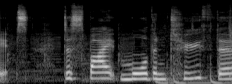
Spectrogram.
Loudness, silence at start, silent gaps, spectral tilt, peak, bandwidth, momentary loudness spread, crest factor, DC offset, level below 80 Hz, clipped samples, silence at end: -19 LUFS; 0 s; none; -3.5 dB/octave; -2 dBFS; 17.5 kHz; 8 LU; 16 dB; under 0.1%; -44 dBFS; under 0.1%; 0 s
